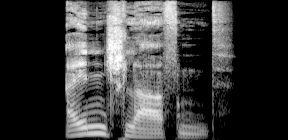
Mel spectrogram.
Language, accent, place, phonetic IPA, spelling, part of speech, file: German, Germany, Berlin, [ˈaɪ̯nˌʃlaːfn̩t], einschlafend, verb, De-einschlafend.ogg
- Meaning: present participle of einschlafen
